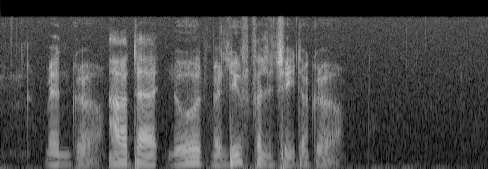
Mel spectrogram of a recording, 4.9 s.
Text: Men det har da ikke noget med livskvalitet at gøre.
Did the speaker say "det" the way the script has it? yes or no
no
